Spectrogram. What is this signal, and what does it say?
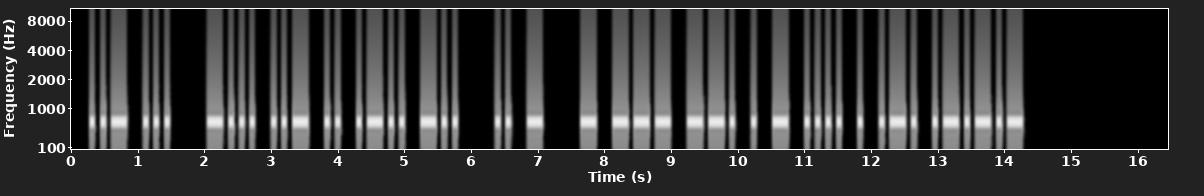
Morse code, heard as a keyed tone, about 15 wpm, 700 Hz. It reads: US BUILD IT TOGETHER.
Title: Sentences from Top 1000 Words - Review Part 1 - 15wpm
